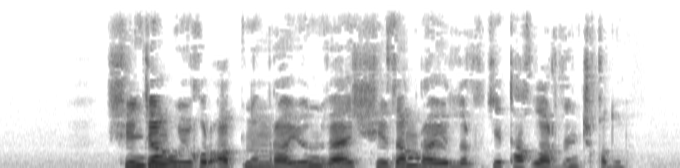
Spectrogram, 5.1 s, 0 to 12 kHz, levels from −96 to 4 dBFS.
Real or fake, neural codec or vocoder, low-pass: real; none; 10.8 kHz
